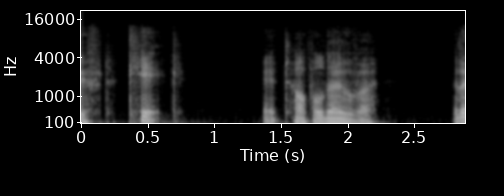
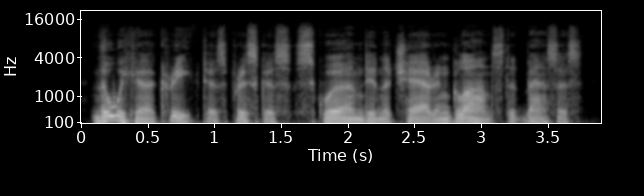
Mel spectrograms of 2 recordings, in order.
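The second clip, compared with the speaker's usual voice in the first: ordinary delivery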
